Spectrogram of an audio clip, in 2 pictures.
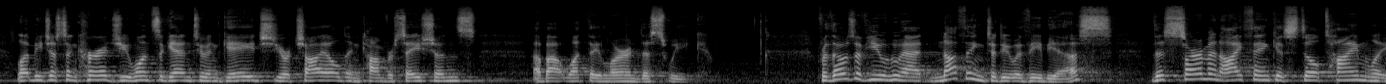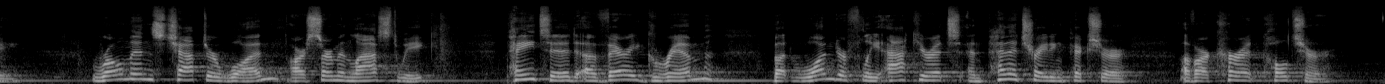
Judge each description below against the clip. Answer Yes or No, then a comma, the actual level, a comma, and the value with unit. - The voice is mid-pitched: Yes, medium, 180 Hz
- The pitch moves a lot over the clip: No, average, 3.5 semitones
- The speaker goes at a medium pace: No, slow, 125 wpm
